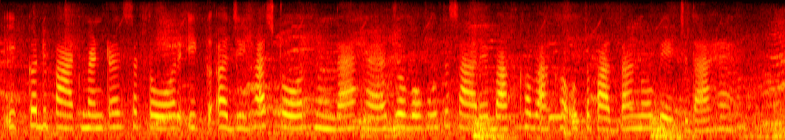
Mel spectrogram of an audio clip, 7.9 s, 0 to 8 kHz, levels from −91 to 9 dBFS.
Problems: continuous background conversations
